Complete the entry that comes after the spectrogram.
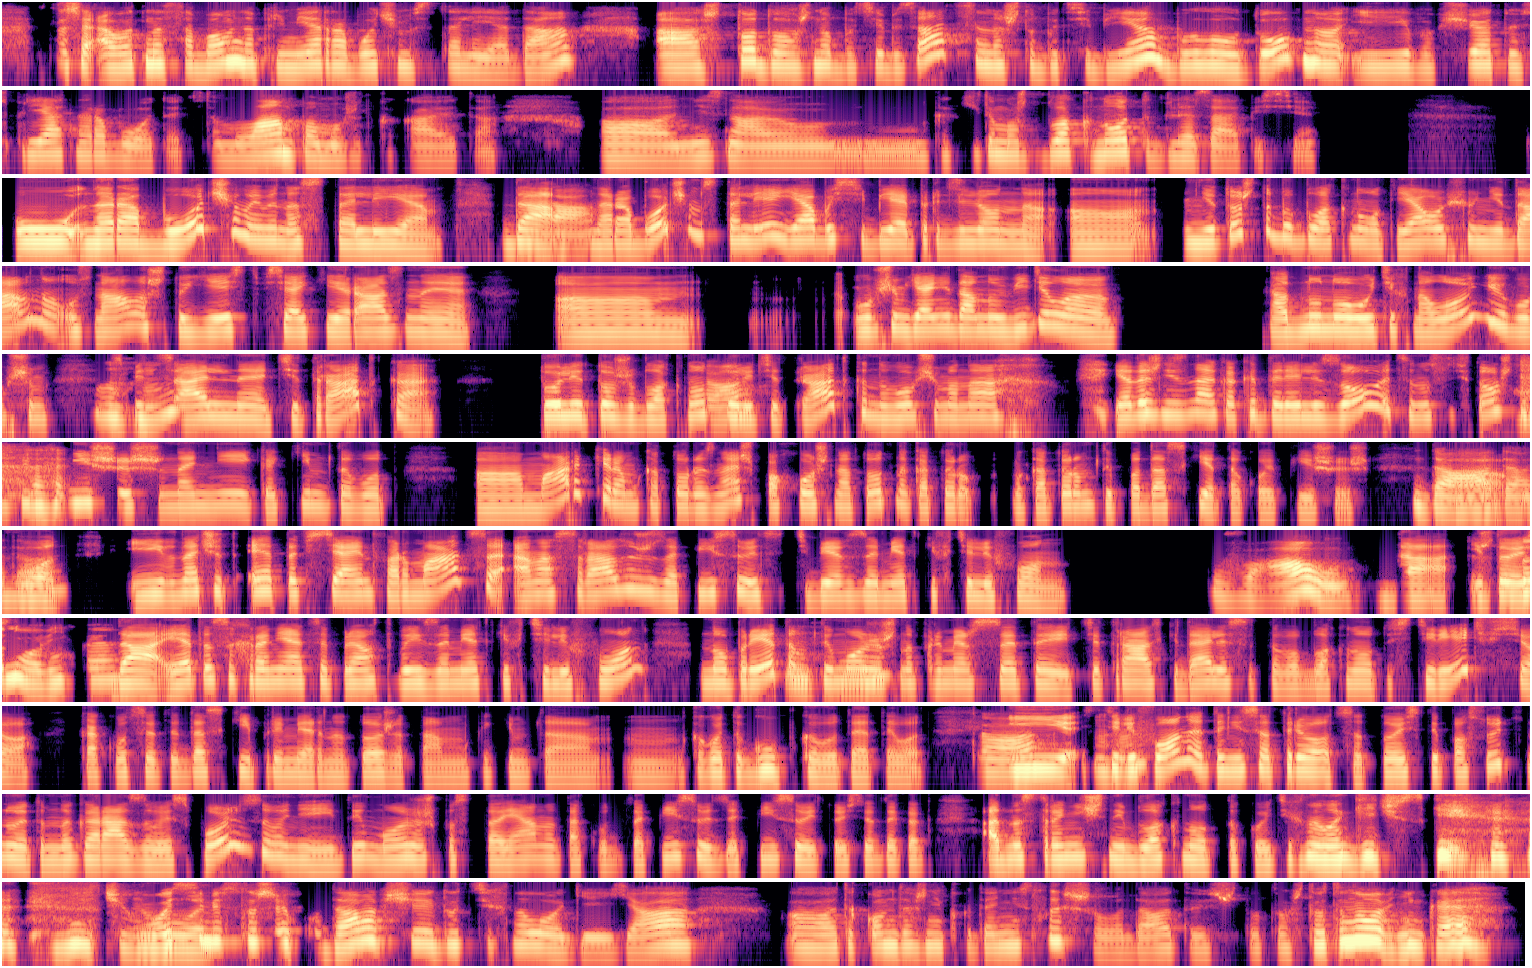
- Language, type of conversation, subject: Russian, podcast, Как вы обустраиваете домашнее рабочее место?
- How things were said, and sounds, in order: "самом" said as "сабом"; chuckle; chuckle; surprised: "Вау! Это что-то новенькое"; tapping; laughing while speaking: "технологический"; laughing while speaking: "новенькое"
